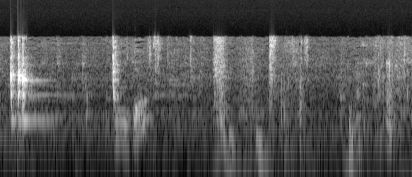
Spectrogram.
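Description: Handling noise of a gut lyre string at the tuning pins as it is pulled to low tension: a brief pitched ring near the start, then several light ticks and knocks.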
